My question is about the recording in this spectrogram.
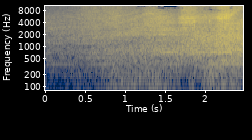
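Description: A road vehicle passing close by: a rushing noise with a low rumble that grows steadily louder as it approaches.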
